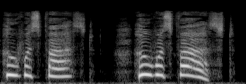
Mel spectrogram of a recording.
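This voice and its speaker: A woman voicing excitable, clamouring small animals and birds in a children's storybook, with shrill, insistent cries. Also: slow, no echo, studio quality. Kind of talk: children's storybook character reading.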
